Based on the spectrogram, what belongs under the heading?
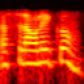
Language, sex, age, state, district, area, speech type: Kashmiri, female, 30-45, Jammu and Kashmir, Budgam, rural, conversation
